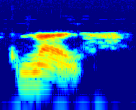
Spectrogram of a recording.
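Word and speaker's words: Guelph: it is in beautiful now how do you pronounce it gelf g l p no it's gu I knew it I knew it I was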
